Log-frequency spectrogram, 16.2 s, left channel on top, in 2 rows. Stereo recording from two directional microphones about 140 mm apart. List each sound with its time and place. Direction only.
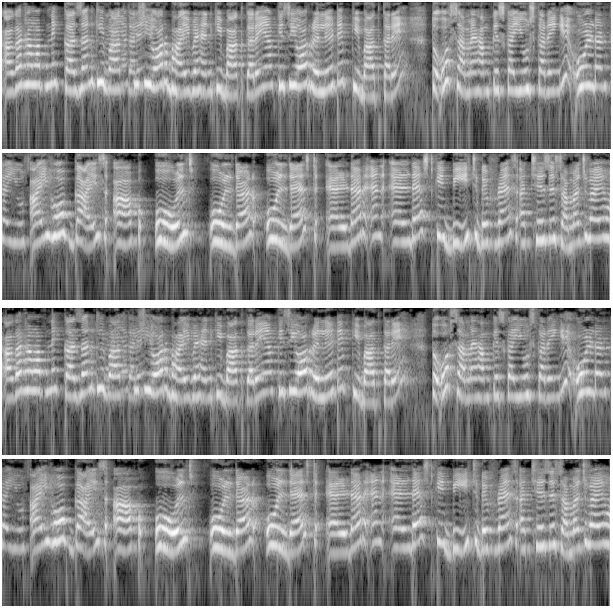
0.0 s a woman's voice: 20° left (ahead or behind)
